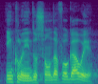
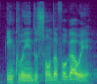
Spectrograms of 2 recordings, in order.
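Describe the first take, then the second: No difference in how they are said.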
